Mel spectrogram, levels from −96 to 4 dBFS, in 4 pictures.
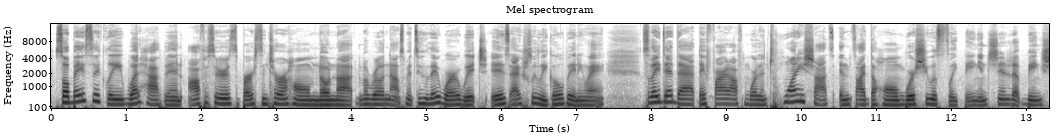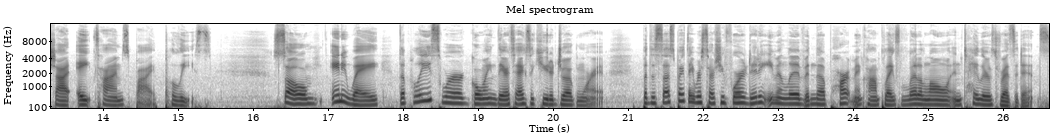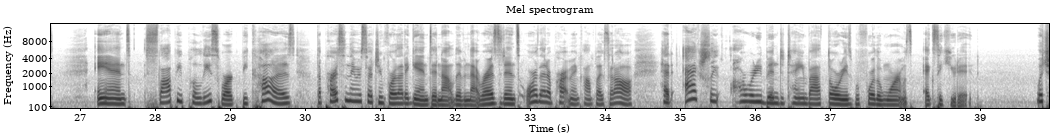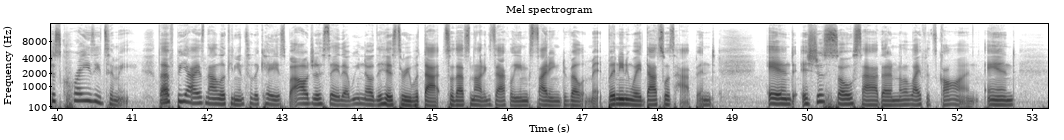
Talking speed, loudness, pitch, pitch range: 190 wpm, -23 LUFS, 175 Hz, 155-200 Hz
